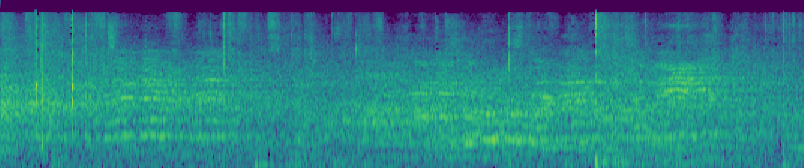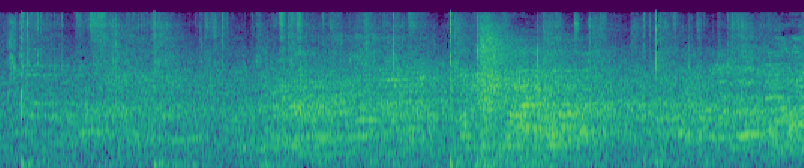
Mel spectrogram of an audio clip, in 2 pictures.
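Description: Volleyball game sounds in a large indoor sports hall: balls thudding and bouncing, with a sharp ball strike about four seconds in, under the players' scattered voices.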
